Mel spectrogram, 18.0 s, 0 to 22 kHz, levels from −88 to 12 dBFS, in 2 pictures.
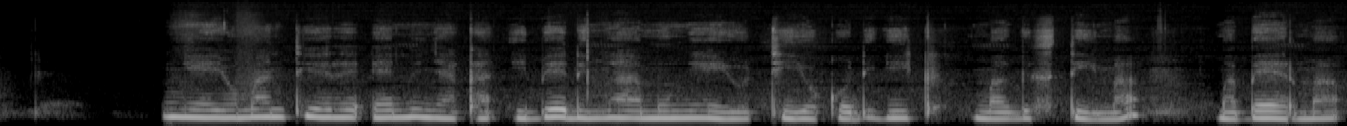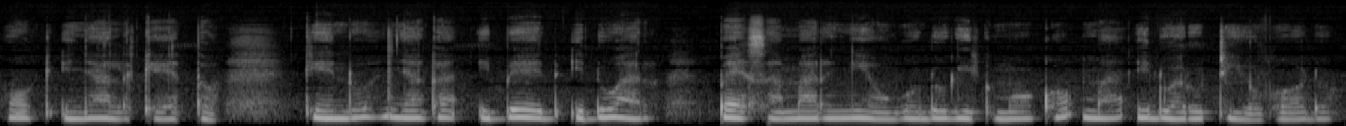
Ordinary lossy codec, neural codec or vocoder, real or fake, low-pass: none; none; real; none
